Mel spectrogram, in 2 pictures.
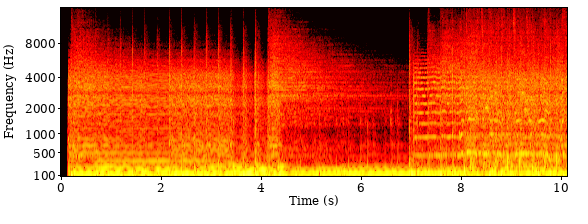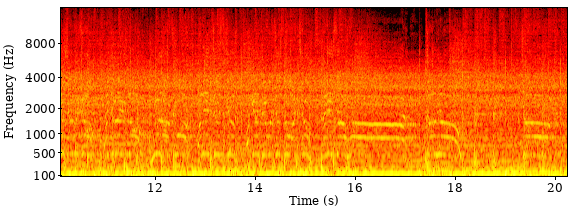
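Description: A short burst of loud, fast hardcore punk: a filtered, thin-sounding intro for several seconds, then the full band crashes in with dense distorted guitars, driving bass and pounding drums.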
